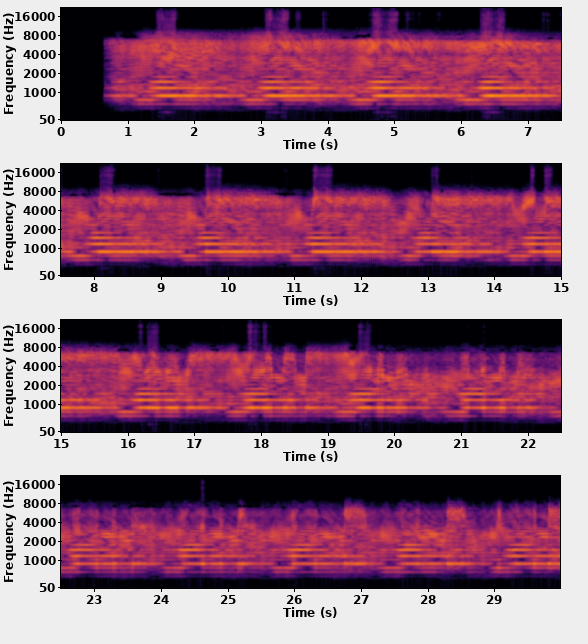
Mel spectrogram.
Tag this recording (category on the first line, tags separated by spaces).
Sound effects > Other mechanisms, engines, machines
gigantic dreamlike telephone insekt phone synth technica converters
